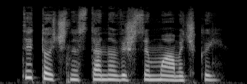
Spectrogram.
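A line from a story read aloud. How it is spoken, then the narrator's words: Sighing. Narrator (Russian): Вздохнула я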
